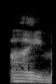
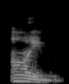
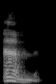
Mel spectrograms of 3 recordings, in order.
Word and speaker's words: I'm: Recuérdense que la contracción I apóstrofe M deben de acostumbrarse a pronunciarla como, la voy a escribir aquí como más o menos con el phonetic spelling. Es pronunciarlo como I'm, así. I'm. Esta debe ser la forma en la cual usted debe de pronunciar esa contracción para sonar como un native speaker.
